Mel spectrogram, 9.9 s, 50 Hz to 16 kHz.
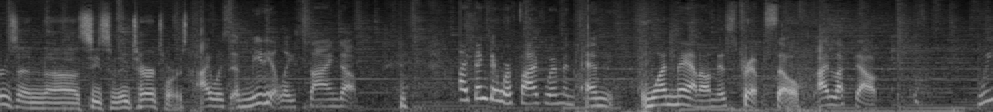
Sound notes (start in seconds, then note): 3.9 chuckles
